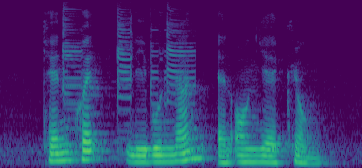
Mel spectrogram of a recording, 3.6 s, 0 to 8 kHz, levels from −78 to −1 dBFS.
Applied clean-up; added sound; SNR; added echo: none; Electric guitar; 20 dB; none.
